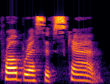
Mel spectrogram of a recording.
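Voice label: "progressive scan", English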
